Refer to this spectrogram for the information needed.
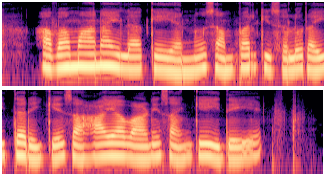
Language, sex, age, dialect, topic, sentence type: Kannada, female, 18-24, Mysore Kannada, agriculture, question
